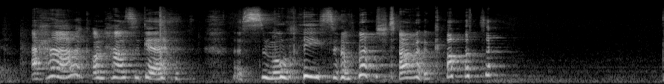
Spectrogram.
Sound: laughs

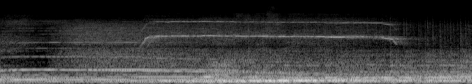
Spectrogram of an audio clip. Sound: whistle blows

